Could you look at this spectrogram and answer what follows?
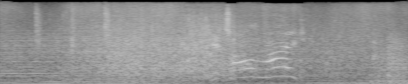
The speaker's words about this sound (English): Water flows over her feet.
